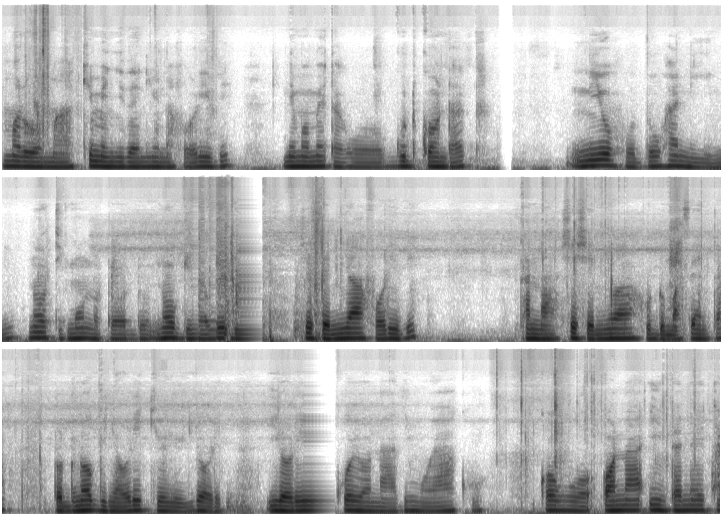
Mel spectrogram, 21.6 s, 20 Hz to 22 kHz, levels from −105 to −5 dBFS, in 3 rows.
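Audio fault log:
4.95–5.11 s, burst of packet loss: just after "good conduct", about 140 ms of speech is gone. The last sound is stretched and fades out, then about 70 ms of silence follows before speech resumes further on. It is a single short hole, not a run of breaks.
9.09–9.49 s, repeated packet loss (robotic sound): after "notimũno tondũ", five separate holes totalling 180 ms, the longest 55 ms, are each patched by extending the preceding sound. Nearly half the stretch is synthetic, so it sounds choppy rather than like one clean gap.
9.57–9.81 s and 17.41–17.72 s, long network dropout: the first ends right before "ceceni ya borithi", about 220 ms lost. The second loses about 300 ms. In both, a held sound decays across the whole gap with no silence. The likely cause is a single long network outage, not scattered losses.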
